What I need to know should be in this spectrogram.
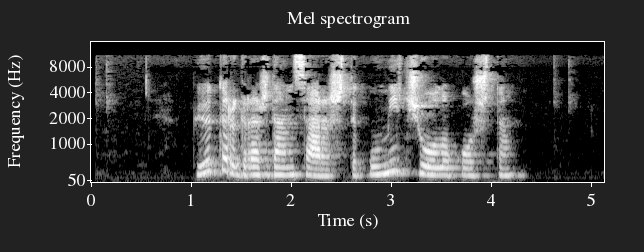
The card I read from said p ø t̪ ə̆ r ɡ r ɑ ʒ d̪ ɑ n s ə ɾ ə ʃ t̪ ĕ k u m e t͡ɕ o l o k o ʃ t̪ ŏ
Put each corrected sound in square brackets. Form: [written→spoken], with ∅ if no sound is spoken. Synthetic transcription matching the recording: p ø t̪ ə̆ r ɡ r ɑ ʒ d̪ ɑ n s [ə→ɑ] ɾ ə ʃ t̪ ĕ k u m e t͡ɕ o l o k o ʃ t̪ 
